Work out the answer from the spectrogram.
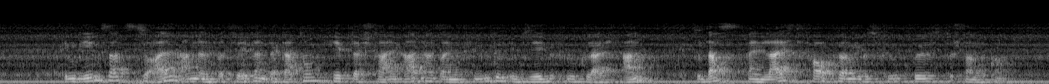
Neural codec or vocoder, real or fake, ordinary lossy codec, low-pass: codec, 16 kHz, 16 kbps, FunCodec, trained on Chinese and English, 50 frames a second; fake; none; 7.2 kHz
